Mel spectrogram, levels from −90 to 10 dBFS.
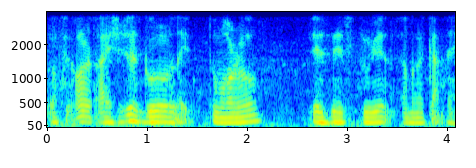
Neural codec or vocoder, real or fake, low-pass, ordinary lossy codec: codec, 16 kHz, 1.1 kbps, Voila-Tokenizer; fake; 3.6 kHz; Opus, 32 kbps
